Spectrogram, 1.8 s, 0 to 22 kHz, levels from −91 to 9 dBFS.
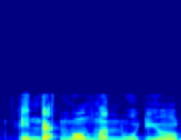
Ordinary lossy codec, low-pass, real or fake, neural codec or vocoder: none; 7.2 kHz; real; none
